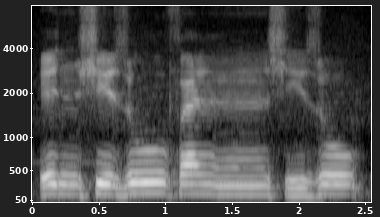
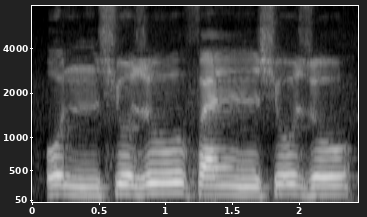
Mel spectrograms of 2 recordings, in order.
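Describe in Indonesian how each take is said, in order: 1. Vokal setelah sh adalah i. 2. Vokal setelah sh adalah u.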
